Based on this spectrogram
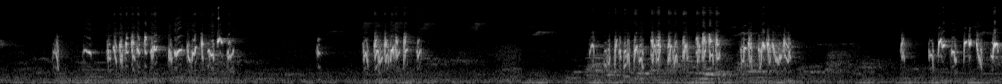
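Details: Sooty-headed bulbul in rough, harsh chattering fighting song used as a lure to make other birds answer; dense buzzy bursts of rapid notes, each lasting about a second, repeated several times with short pauses.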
